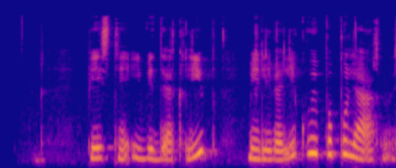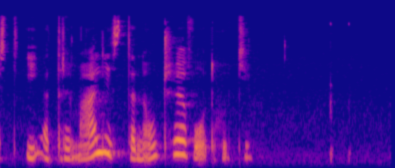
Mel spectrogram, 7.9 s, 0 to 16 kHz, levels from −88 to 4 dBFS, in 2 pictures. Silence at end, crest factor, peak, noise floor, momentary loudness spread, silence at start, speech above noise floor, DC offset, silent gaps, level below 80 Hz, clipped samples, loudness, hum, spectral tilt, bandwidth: 1.45 s; 18 dB; -10 dBFS; -63 dBFS; 13 LU; 0.9 s; 37 dB; under 0.1%; none; -78 dBFS; under 0.1%; -27 LUFS; none; -4.5 dB/octave; 11.5 kHz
